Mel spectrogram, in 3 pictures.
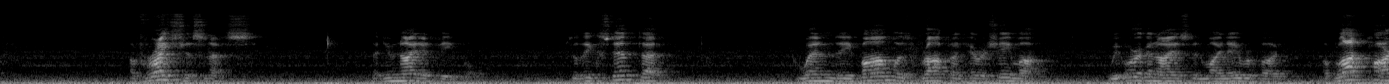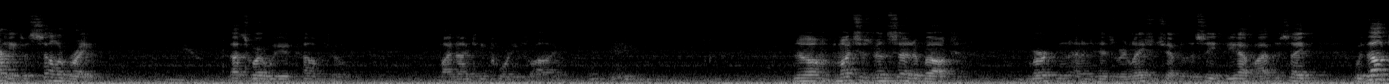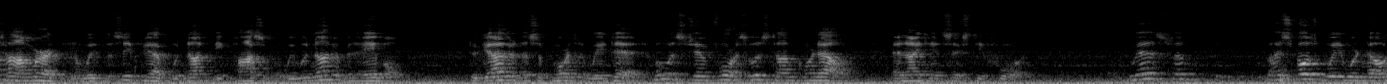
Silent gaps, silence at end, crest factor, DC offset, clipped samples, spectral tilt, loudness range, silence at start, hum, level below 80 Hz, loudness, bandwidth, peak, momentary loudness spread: none; 0 s; 24 dB; under 0.1%; under 0.1%; -5.5 dB/octave; 8 LU; 0 s; none; -38 dBFS; -36 LUFS; 11.5 kHz; -10 dBFS; 13 LU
